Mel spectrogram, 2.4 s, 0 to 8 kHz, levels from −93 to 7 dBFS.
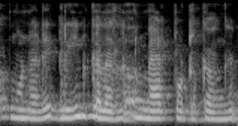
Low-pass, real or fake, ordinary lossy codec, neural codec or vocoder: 7.2 kHz; fake; none; vocoder, 22.05 kHz, 80 mel bands, HiFi-GAN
